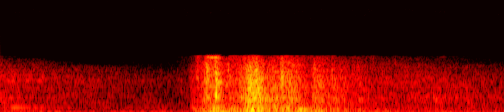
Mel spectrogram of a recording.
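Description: A toy car lands with a hard thud.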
